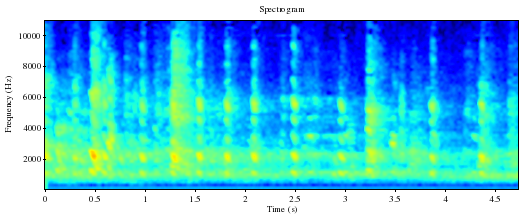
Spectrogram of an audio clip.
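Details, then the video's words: Western jackdaw giving short, clipped chak calls repeated roughly every second, with fainter answering calls of other birds behind. "Jackdaw Bird Call Bird Song"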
